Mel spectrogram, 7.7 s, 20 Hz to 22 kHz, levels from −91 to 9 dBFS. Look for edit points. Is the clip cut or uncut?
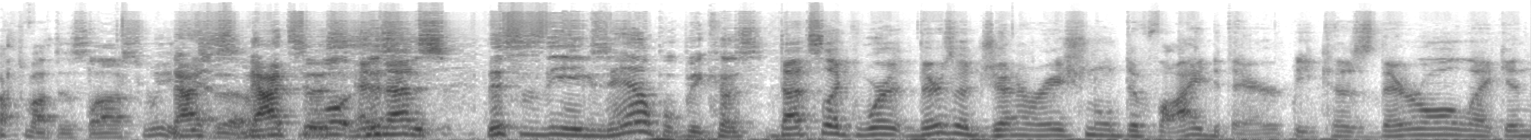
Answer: uncut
